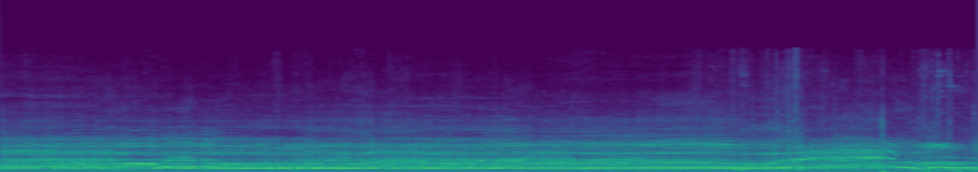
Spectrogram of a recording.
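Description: A long, steady held voice sound with a few speech-like rises near the end, over a low steady hum.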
